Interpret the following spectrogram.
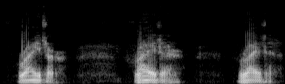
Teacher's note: Ahora, writer o writer con una flap t.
